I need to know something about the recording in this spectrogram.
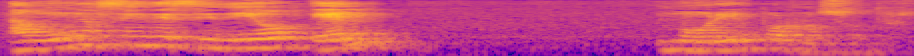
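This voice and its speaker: A man preaching with a fairly high voice, passionate and dramatic, acting out the people in his story. He sounds far from the mic, and his words ring in a very echoey church hall. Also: lively intonation, takes it slowly, a little mellow, slight background noise. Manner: impassioned preaching, acting out quoted dialogue. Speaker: pastor. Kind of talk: sermon.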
